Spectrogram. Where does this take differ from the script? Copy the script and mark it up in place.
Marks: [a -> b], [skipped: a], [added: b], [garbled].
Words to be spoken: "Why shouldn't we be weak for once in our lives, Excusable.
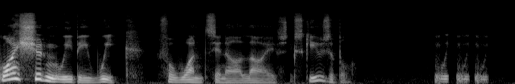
"Why shouldn't we be weak for once in our lives, Excusable.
